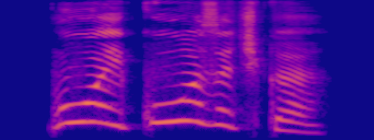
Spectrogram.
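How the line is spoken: Joyful gasp, small girl. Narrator (Russian): радостно охнула пигалица

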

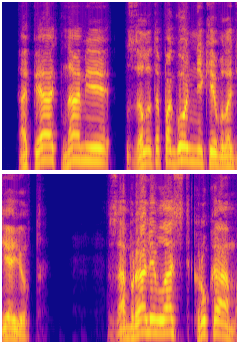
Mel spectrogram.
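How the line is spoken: Yelling. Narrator (Russian): орал Ермаков

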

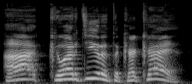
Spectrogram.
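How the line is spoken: Shout. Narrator (Russian): он крикнул бабуле

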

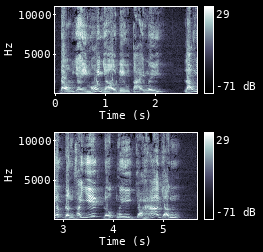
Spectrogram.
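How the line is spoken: Loud, murderous yell. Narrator (Vietnamese): Tư Đồ Hạnh ánh mắt bắn ngời sát khí rồi hét to

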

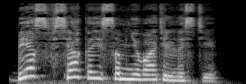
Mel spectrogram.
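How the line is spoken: Exclaimed. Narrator (Russian): воскликнул Майкл

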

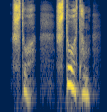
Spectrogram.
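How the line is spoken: Hoarse, breathless voice. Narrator (Russian): хриплый задыхающийся голос

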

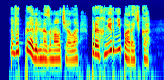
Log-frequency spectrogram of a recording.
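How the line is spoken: Giggling. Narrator (Russian): хихикнула Ирка

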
